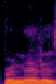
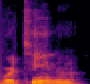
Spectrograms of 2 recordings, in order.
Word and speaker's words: Vertina: Vernetta said, oh, Vertina, thank you. And I'm saying it wrong, but thank you for correcting me because I'll be saying people's names wrong and I hate it. Vertina. I'll remember it now. Yeah, that is Vertina.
